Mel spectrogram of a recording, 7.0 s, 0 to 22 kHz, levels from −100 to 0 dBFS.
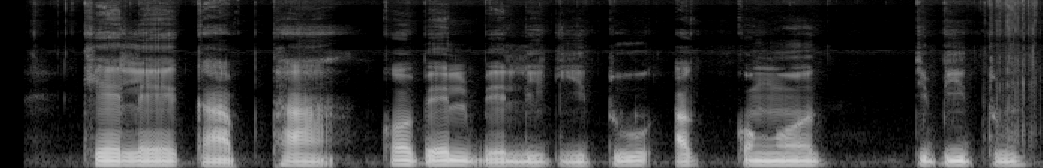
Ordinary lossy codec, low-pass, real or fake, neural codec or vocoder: none; none; real; none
